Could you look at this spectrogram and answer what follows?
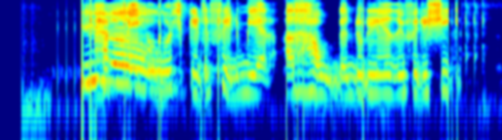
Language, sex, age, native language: Icelandic, other, 11, Icelandic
